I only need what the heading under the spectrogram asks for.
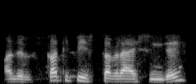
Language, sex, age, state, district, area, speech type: Nepali, male, 18-30, West Bengal, Alipurduar, urban, conversation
